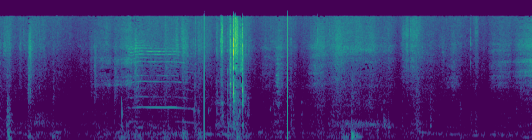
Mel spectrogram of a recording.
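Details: Guinea pigs Chucky and Stephen, two boys back from their daily outside activity to a completely rearranged house; a steady, even-pitched squeak with overtones lasts about a second amid shuffling, clicks and bedding rustle indoors.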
